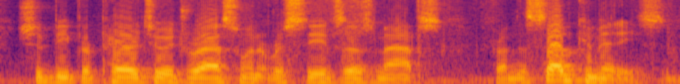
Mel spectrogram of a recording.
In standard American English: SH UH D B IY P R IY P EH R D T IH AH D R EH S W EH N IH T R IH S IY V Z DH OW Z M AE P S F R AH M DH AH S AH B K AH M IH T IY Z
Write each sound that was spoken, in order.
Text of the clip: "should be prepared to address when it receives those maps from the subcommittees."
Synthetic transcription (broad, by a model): SH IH D B IY P R IY P EH R D T IH AH D R EH S W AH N IH T R IH S IY V Z DH OW Z M AE P S F R AH M DH AH S AH B K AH M IH T IY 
